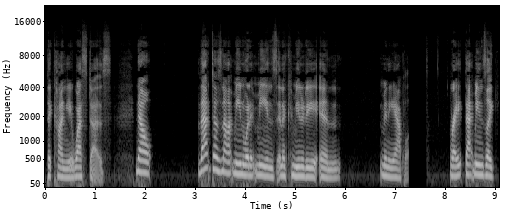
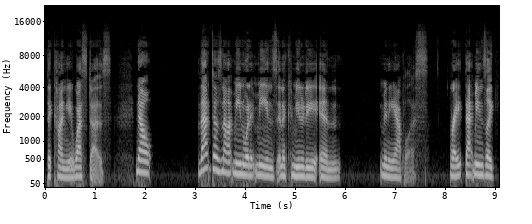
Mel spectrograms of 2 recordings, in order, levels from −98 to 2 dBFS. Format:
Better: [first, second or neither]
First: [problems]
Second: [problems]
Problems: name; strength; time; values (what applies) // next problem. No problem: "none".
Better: second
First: audio cutting out; at 7.5 s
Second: none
